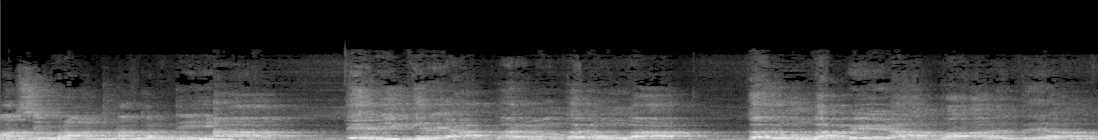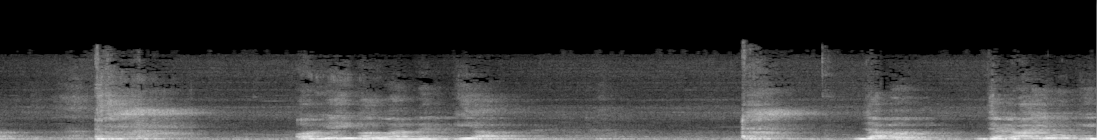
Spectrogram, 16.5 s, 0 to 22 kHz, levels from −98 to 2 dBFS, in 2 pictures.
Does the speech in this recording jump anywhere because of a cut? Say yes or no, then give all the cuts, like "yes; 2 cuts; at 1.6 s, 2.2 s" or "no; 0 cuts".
yes; 1 cut; at 1.6 s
